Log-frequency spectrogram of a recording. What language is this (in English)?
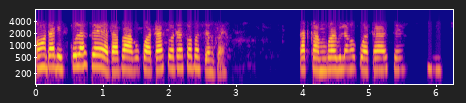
Assamese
